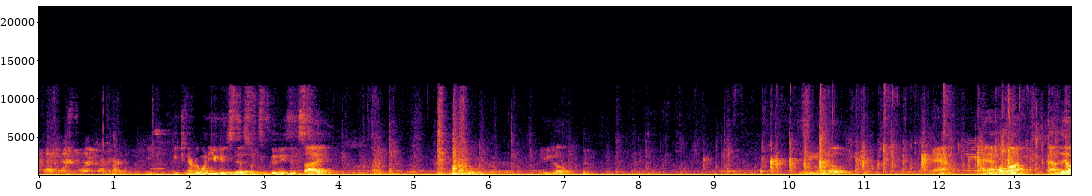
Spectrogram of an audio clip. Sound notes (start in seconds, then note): 0.1 people chattering; 5.3 object thuds; 10.9 officer faintly speaks; 10.9 students clapping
